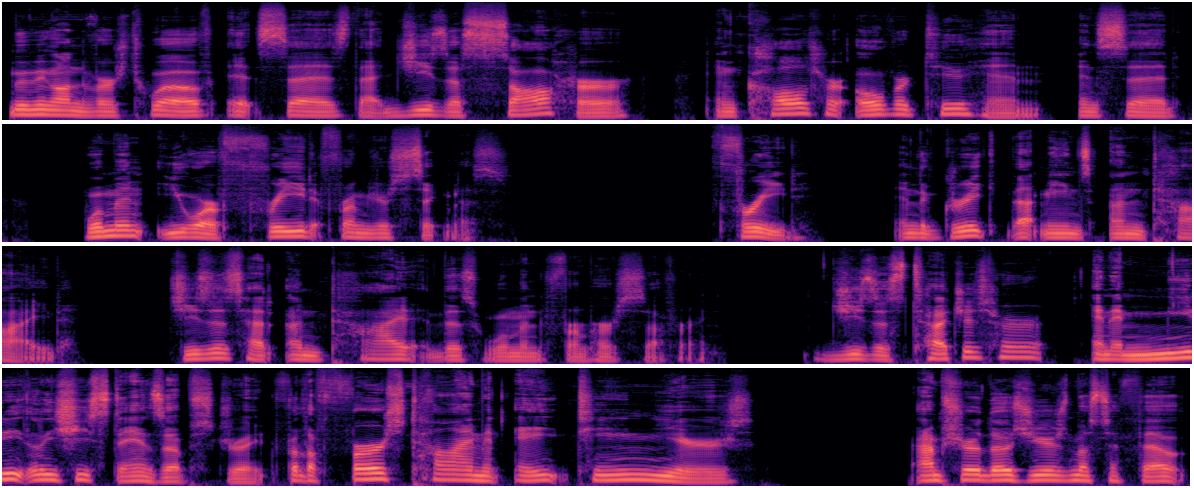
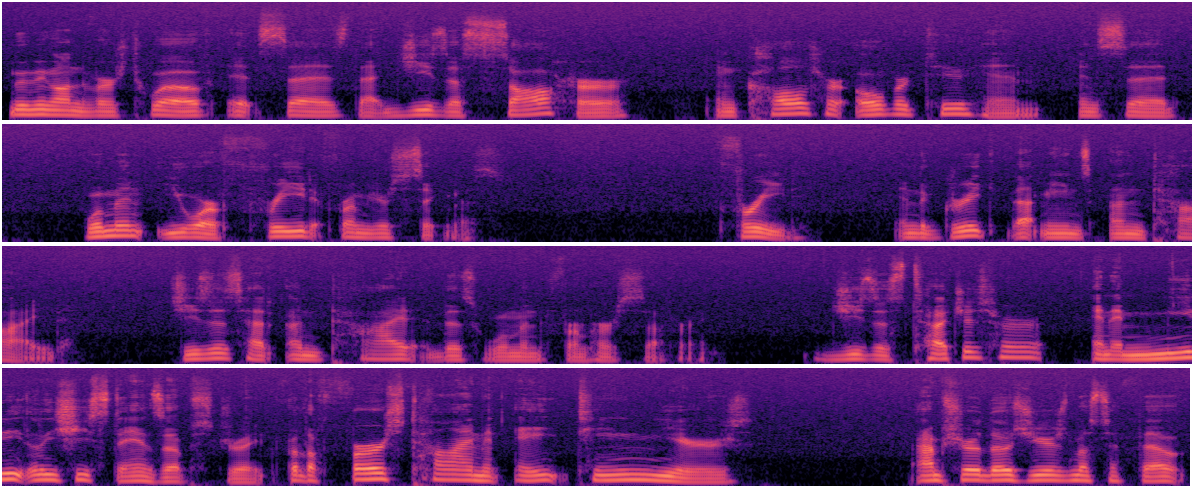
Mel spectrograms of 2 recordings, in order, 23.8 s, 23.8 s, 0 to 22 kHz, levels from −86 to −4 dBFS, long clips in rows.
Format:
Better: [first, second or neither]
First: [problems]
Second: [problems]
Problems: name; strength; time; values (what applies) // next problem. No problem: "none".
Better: first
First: none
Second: hiss; loud; throughout; 10 dB below the speech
